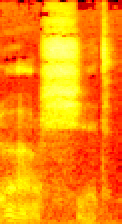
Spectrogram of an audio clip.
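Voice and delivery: sinking realization under the breath; dismayed mutter. Retold or imitated. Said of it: "And I'm like".

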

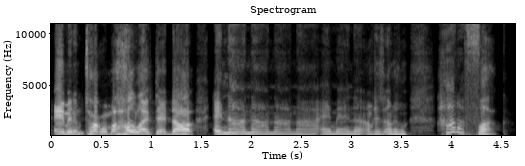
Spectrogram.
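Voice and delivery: put-on puffed-up boyfriend snapping back; angry Joseph. Joseph confronting Percy about Mary, mock angry. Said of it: "he get mad".

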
